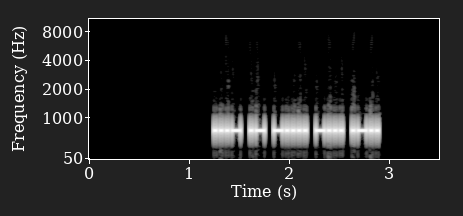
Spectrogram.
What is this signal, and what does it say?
Morse code, heard as a keyed tone, about 40 wpm, 700 Hz. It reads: VA6BL
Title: DXCC-100 Call Signs - 5 Characters - 40wpm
